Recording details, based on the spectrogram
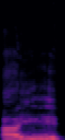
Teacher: eu tenho duas sílabas aí, ó. Eu tenho um hiato.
